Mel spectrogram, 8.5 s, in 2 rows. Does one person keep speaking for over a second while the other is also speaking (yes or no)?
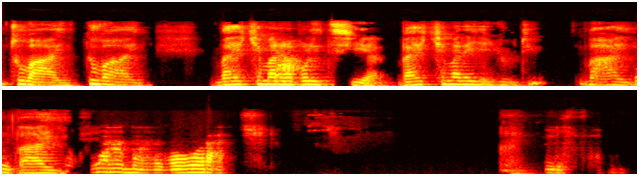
no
